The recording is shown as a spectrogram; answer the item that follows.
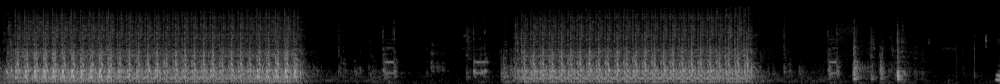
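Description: Electric sewing machine stitching a seam through pieced quilt-block fabric. It runs in two bursts of steady, rapid stitching, about three seconds and then about two and a half seconds, with a short pause between. A few faint clicks follow near the end.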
